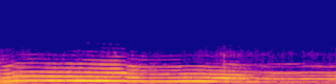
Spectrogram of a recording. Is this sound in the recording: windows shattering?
no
